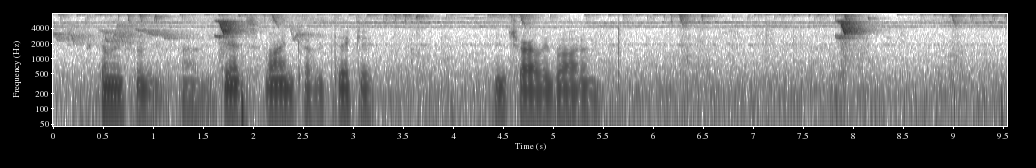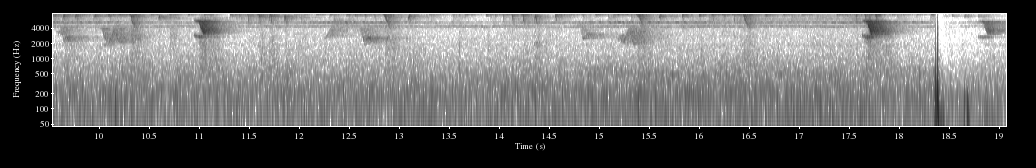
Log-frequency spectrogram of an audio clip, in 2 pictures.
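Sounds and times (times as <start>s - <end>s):
high insect drone: 0.0s - 19.0s
quiet bird notes: 0.0s - 19.0s
white-chinned thrush harsh chirps: 0.2s - 6.5s
speech: 0.5s - 3.4s, 4.4s - 5.6s.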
